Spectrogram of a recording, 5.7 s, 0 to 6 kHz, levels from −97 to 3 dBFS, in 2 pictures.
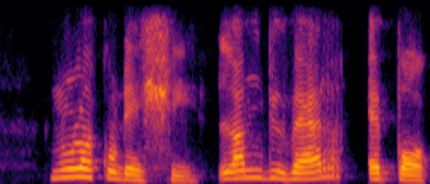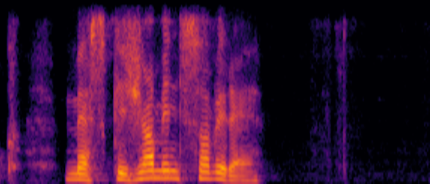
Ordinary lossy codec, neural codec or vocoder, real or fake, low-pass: Opus, 24 kbps; vocoder, 22.05 kHz, 80 mel bands, HiFi-GAN; fake; 5.4 kHz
